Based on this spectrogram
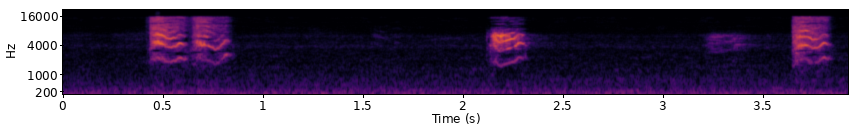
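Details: A female double-collared seedeater gives call notes meant to stimulate the male's song: a quick doubled chip, then single sharp high chirps with downward-sliding ends at uneven intervals, over quiet hiss.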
